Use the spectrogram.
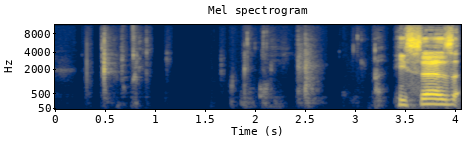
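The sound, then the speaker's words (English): A few soft mouth sounds of sipping and swallowing water, scattered quiet clicks and gulps over a few seconds, followed by a man beginning to speak. “Let me get a sip of water before I read this last quote.”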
